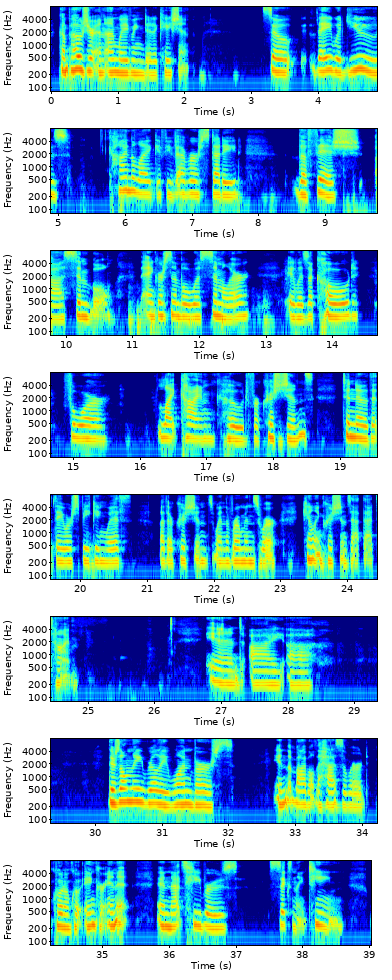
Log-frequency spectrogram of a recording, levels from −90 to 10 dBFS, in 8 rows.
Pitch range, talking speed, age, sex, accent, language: 205-240 Hz, 115 wpm, 40-59, female, American, English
